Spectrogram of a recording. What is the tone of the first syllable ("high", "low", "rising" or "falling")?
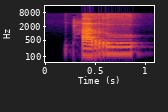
low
